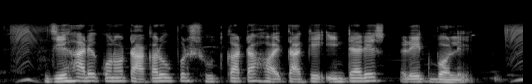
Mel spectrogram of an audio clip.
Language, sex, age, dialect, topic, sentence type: Bengali, male, 25-30, Northern/Varendri, banking, statement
